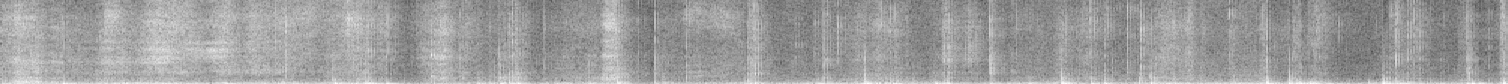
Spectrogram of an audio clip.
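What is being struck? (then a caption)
Woven rattan handbag. Long nails tap and scratch the tight woven surface of a round, hollow rattan wicker handbag closed with a leather snap tab. Quick dry taps and rough scraping crackles repeat steadily over a low, hollow rumble.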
